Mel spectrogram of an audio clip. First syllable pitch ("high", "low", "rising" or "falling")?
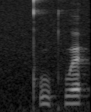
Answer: falling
